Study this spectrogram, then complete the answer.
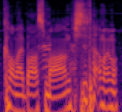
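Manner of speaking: normal talking voice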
